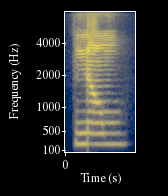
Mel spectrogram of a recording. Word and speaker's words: gnome: नम, नम, GNOME, नम ने भी एन से पहले जी है, जी जो साइलेंट है, जी यहाँ पर नहीं उच्चारण हो रहा है, यहाँ पर क्या पढ़ेंगे हम?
